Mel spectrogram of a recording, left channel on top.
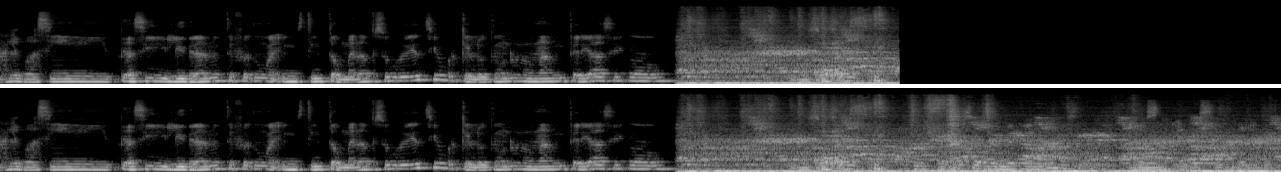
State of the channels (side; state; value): left; drops out; at 9.0 s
